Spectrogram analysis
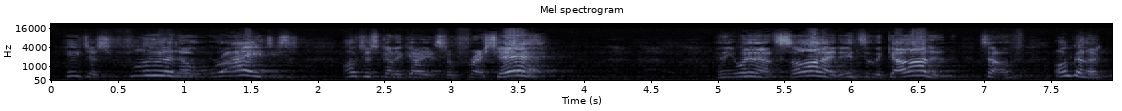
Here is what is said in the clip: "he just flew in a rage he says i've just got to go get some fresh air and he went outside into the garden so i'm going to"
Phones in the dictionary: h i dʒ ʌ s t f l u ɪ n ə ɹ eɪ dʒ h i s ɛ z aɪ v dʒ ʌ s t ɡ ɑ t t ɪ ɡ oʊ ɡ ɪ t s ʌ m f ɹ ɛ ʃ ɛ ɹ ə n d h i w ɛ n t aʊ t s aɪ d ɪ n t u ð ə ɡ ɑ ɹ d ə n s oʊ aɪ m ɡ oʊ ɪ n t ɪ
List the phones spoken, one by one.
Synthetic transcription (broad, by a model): h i dʒ ʌ s t f l u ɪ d ə ɹ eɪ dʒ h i s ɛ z aɪ v dʒ ʌ s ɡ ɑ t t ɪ ɡ oʊ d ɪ s ʌ m f ɹ ɛ ʃ ɛ ɹ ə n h i w ɛ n t aʊ t s aɪ d ɪ n t u ð ə ɡ ɑ ɹ d n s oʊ aɪ m ɡ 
